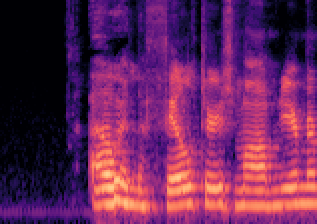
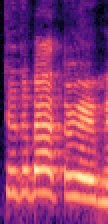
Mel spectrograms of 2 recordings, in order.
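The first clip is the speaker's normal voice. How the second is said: put-on higher and louder, kid announcing a need; urgent child; 8 semitones higher, 7 dB louder than usual. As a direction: blurt it out like a little kid. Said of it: "then she would be like".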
